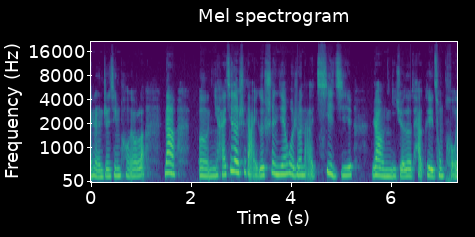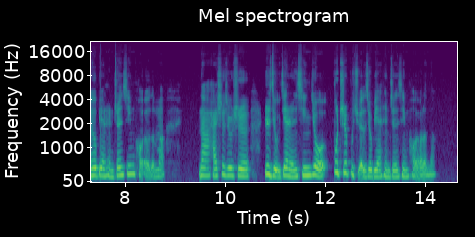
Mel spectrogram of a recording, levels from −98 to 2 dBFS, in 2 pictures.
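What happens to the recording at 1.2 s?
At 1.2 s you're inside a run of clock drift buffer slips lasting from 0.74 s to about 14.28 s. A click lands every 1.13 s, around fifteen in all, which likely comes from two clocks disagreeing by roughly 150 ppm, so a handful of samples gets dropped or repeated each time.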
